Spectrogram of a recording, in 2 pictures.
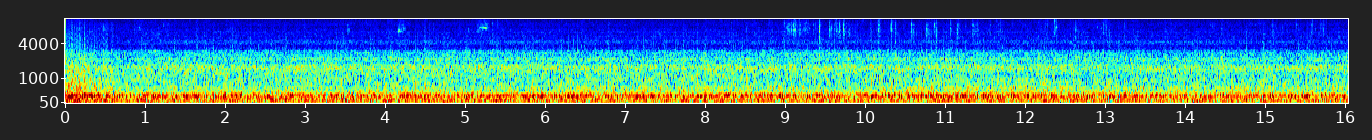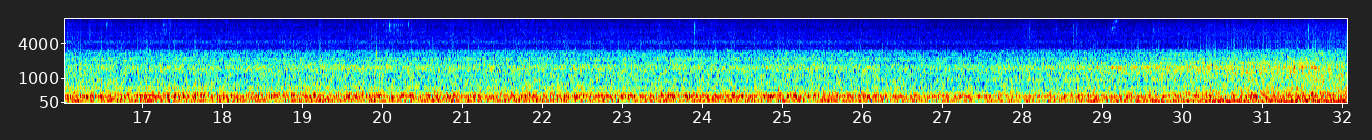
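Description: Steady, loud cabin noise of a Boeing 737-800 descending: a constant rumble of its CFM56 engines and airflow with a steady low hum. It is picked up through a window-mounted camera whose loose suction-cup mount makes the sound poor.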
